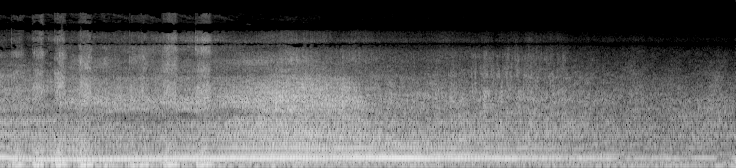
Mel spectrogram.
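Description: A car engine held at a steady high rev, one sustained note after climbing just before. A rushing noise swells and fades in the middle, and the sound eases off a little near the end.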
